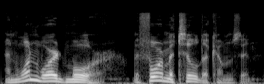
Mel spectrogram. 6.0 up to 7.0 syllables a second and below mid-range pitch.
Yes: 6.1 syllables/s; low, 120 Hz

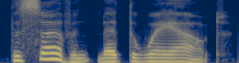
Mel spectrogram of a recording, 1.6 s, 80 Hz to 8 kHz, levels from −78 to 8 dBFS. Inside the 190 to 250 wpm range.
Yes: fast, 225 wpm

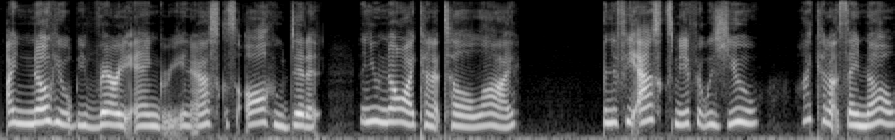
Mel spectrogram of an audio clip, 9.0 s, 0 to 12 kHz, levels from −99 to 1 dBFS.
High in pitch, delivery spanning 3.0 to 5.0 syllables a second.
No: very high, 275 Hz; 5.5 syllables/s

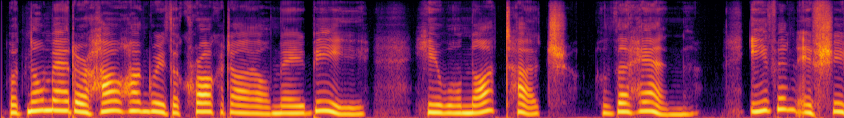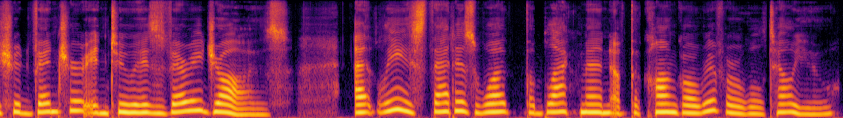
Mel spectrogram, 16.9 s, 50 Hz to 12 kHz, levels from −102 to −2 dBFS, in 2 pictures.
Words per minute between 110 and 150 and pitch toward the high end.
Yes: average, 140 wpm; high, 215 Hz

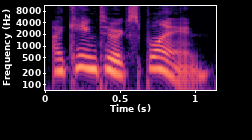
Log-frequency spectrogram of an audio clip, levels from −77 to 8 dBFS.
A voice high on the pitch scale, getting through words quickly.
Yes: high, 225 Hz; fast, 210 wpm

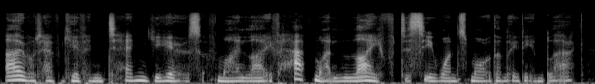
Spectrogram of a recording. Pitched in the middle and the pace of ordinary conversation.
Yes: medium, 160 Hz; average, 180 wpm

